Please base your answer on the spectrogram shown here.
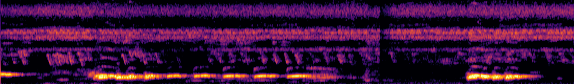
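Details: Local zebra dove song, played to draw replies from other zebra doves. A long rippling run of quick cooing pulses lasts about two and a half seconds, followed after a pause by a short burst. A faint high background hiss runs throughout.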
